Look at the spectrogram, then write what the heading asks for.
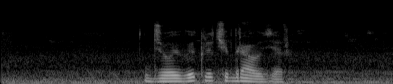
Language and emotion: Russian, neutral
